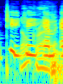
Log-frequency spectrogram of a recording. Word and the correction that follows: TJMS: I was saying it wrong. The TJMS show.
